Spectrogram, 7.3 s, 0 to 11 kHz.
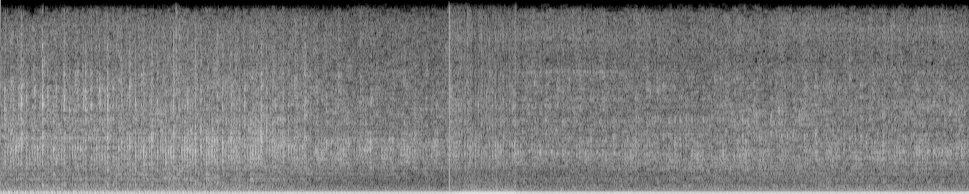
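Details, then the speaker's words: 1959 Cadillac V8 that sat a couple of days, cold start before a compression test; oil pressure and charging are good and it runs a little rich. A constant low growl under a fast, even idle; the power steering pump sounds terrible. "They have good oil pressure. Charging good. You hear that power steering? Just terrible."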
